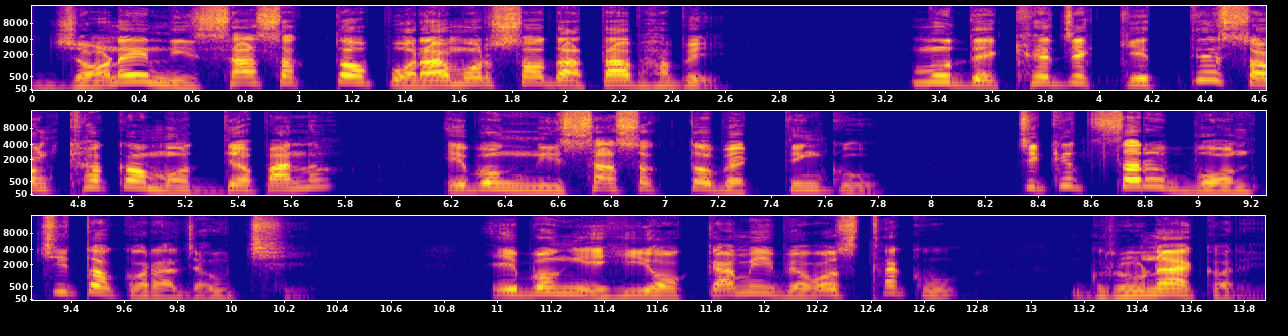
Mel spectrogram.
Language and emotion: Odia, disgusted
